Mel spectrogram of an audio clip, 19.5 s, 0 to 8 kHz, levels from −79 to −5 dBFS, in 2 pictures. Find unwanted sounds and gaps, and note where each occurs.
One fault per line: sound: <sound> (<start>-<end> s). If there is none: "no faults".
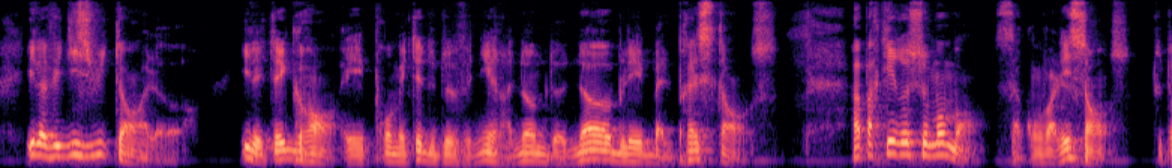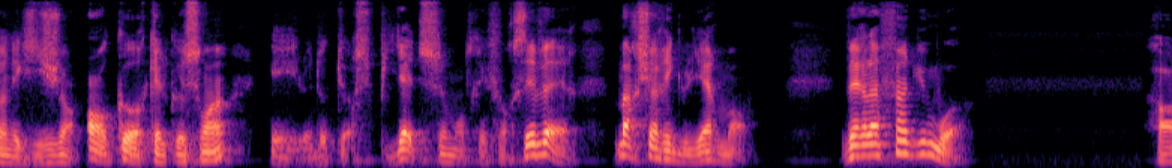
no faults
